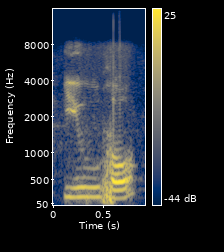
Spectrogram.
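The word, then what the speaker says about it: heureux: H, H is silent in the beginning in French language, and all the consonants are always silent in French at the end. So it is you ho.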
